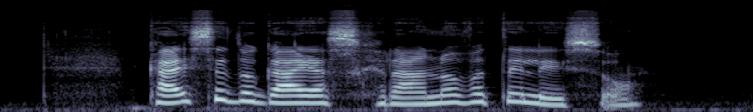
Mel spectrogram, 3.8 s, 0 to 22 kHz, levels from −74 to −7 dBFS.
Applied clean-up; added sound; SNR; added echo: none; none; none; none.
